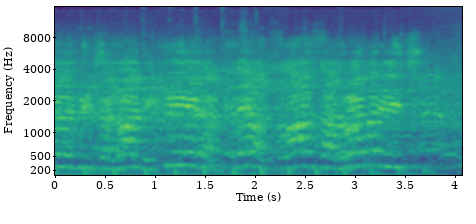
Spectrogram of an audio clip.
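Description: A man's voice speaking over steady stadium background noise.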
